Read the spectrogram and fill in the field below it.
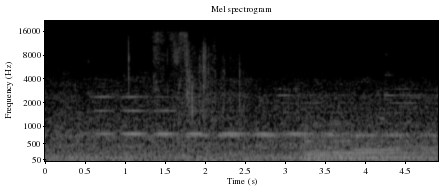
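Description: A sheet of newspaper rustles.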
